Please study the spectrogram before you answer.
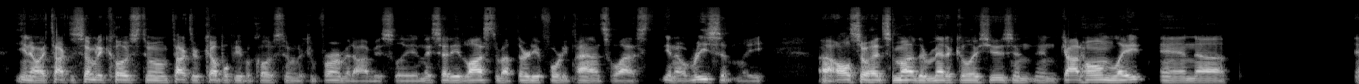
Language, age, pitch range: English, 40-59, 95-110 Hz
